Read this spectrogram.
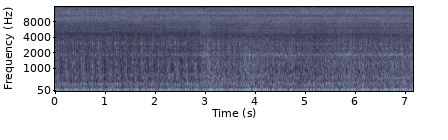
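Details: Ford Maverick not run in 26 years, first idle with no working fan or radiator: holds idle but uneven lumpy beat under steady hiss.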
